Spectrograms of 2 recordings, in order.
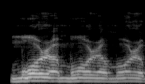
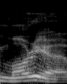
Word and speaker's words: Maurya: So yeah, because when I looked at your name, you often tend to mispronounce it because Mora, but it's actually Maurya, which is so un-American in a sense, but it can look American when you're looking at it.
